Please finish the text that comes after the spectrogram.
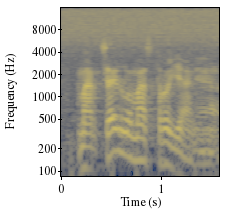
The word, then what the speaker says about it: Marcello Mastroianni: a commercial how do you say your name marcelo mastroyan uh this is uh i guess uh sunday's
